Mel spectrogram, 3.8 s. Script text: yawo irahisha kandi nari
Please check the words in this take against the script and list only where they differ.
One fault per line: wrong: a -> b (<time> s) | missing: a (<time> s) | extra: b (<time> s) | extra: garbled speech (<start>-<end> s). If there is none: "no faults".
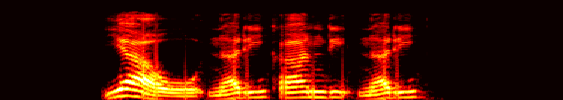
wrong: irahisha -> nari (1.5 s)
